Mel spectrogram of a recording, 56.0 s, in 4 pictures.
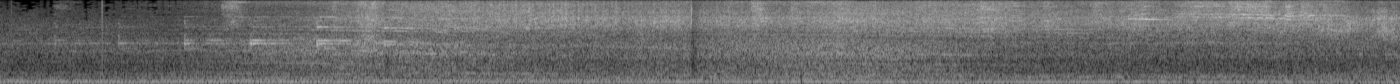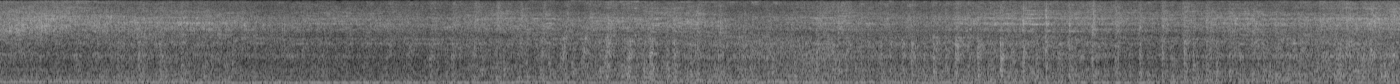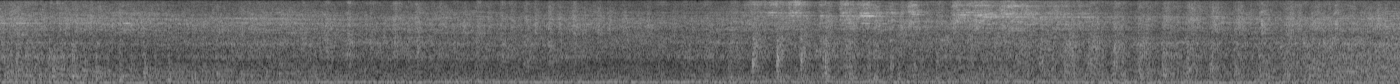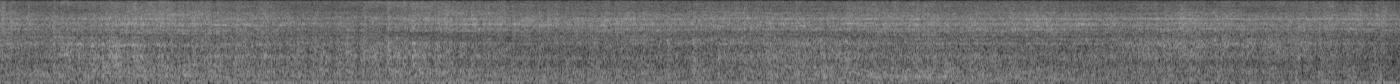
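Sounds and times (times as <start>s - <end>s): diesel locomotive engines droning: 0.0s - 56.0s
freight cars rumbling: 0.0s - 56.0s
wheels clacking on rails: 0.1s - 56.0s.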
